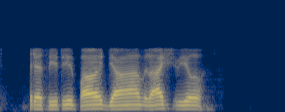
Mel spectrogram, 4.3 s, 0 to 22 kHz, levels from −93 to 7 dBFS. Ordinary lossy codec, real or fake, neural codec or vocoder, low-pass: Opus, 64 kbps; fake; codec, 16 kHz, 0.5 kbps, FunCodec, trained on LibriTTS, 25 frames a second; 3.6 kHz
